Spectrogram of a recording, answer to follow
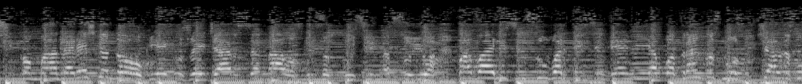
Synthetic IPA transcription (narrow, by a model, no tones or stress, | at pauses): ʃʲikomɑnd̪ɐɾʲɛɪʃʲkʲɛd̪ɐʊkjɛɪɡʊʒɐɪd͡ʒʲɛɐrsʲɛnɑːlˠosmʲɪsʲot̪ɾʊsʲimʲɛsʊjuɔpɐʋɐɾʲiːsʲɪmsʊʋɐɾʲd̪ʲiːsʲɪmdʲiɛnʲɪjɛpɐt̪ɾɐŋkosmʊsʃʲæʊɾʲɛs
